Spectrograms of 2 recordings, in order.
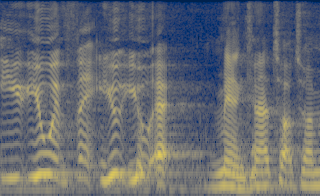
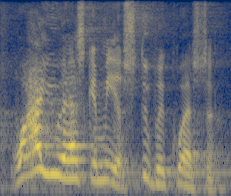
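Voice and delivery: higher, louder, quick retort; exasperated, mask off; 5 semitones higher, 4 dB louder, faster than usual. Acted. Hurting person answering with the mask off, exasperated. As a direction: fire back at a silly question. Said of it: "if we take the mask off, this is how it sounds".

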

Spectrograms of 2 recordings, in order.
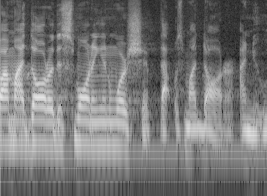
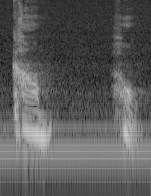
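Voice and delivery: soft, gentle call; tender; 6 semitones lower, 12 dB quieter than usual. Acted. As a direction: invite them home softly. Repeat soft invitation.

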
